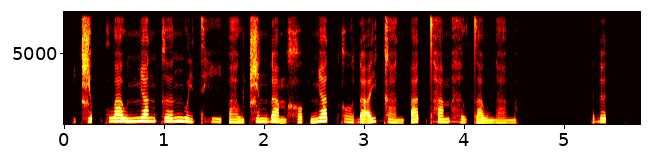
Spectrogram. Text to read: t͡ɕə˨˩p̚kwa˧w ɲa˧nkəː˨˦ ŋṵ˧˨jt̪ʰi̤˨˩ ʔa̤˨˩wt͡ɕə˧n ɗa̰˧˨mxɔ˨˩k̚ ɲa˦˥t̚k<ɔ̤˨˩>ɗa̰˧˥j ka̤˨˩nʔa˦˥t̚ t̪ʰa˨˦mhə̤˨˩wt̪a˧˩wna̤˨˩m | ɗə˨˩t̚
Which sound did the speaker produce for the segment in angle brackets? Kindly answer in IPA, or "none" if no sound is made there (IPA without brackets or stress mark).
ɔ̤˨˩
